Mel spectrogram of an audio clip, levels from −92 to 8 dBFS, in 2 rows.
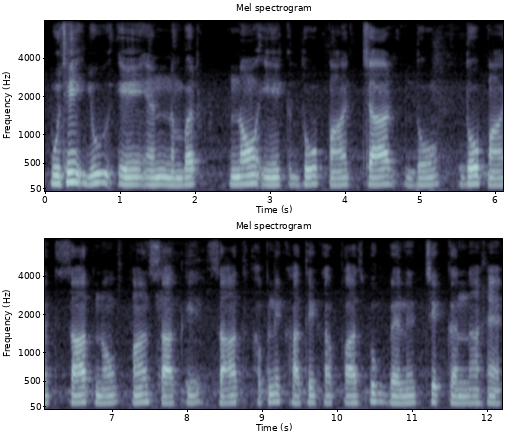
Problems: none marked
